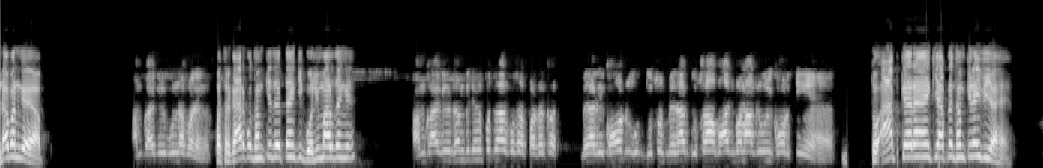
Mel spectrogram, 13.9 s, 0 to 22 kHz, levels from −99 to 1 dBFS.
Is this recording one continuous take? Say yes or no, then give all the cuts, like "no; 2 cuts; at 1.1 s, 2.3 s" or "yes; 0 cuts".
no; 1 cut; at 11.2 s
